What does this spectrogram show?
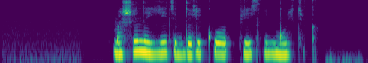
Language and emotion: Russian, neutral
